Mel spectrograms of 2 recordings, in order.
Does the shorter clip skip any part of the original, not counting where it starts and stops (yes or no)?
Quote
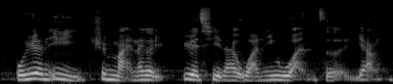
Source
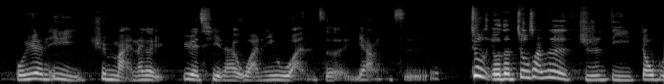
no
